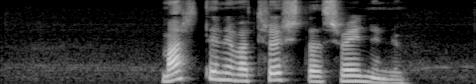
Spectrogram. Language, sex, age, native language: Icelandic, female, 50-59, Icelandic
